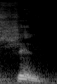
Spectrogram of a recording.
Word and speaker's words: shin: So if it's to the left, it's sin. If it's to the right, it's shin. You pronounce shin.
